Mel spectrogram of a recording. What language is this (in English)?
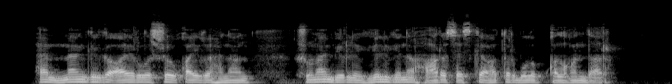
Bashkir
